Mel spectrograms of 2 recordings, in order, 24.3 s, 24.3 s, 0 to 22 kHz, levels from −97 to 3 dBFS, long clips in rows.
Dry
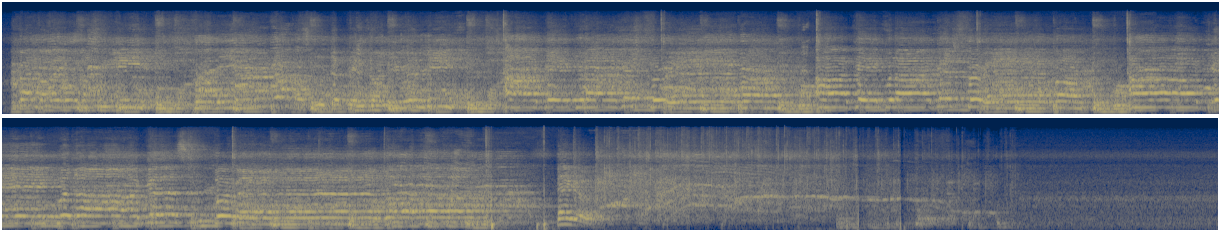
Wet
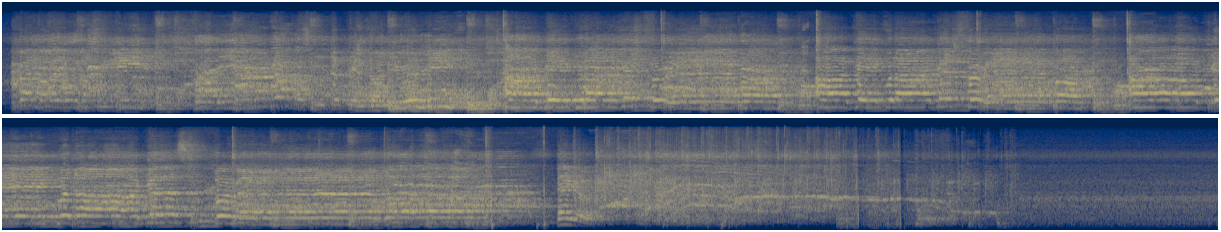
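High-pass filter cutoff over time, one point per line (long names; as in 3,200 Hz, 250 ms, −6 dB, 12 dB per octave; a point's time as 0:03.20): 0:03.32 1,000 Hz
0:04.15 340 Hz
0:05.59 340 Hz
0:06.37 750 Hz
0:18.32 750 Hz
0:19.36 200 Hz
0:19.78 610 Hz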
